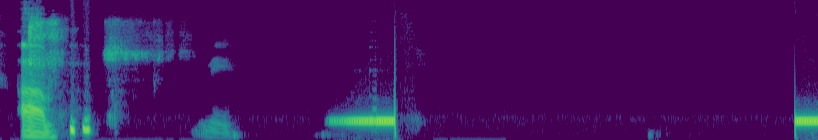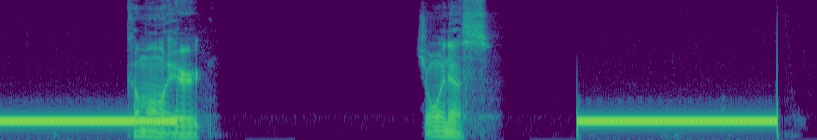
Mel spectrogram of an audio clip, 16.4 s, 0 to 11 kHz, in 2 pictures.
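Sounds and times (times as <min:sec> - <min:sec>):
voice: 0:00.2 - 0:00.6
speech: 0:00.2 - 0:01.3, 0:09.5 - 0:10.2, 0:12.4 - 0:13.1
ringback tone of an unanswered outgoing phone call: 0:03.3 - 0:04.0, 0:08.0 - 0:09.5, 0:14.0 - 0:16.0.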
